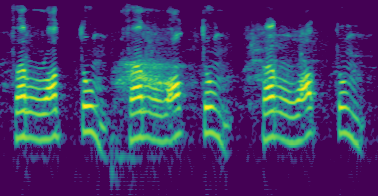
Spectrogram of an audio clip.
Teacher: تو کی آواز کو باقی رکھنا چاہیے بغیر قلقلہ کے، پھر تا کو باریک پڑھنا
